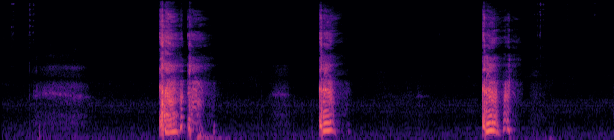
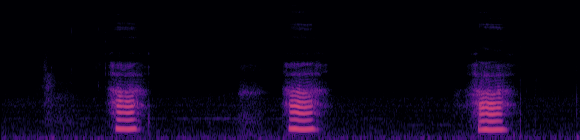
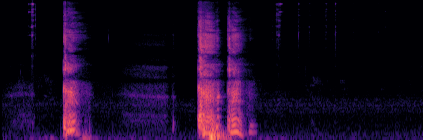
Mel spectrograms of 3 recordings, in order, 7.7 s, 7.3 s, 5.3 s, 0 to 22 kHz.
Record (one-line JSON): {"three_cough_length": "7.7 s", "three_cough_amplitude": 10097, "three_cough_signal_mean_std_ratio": 0.26, "exhalation_length": "7.3 s", "exhalation_amplitude": 860, "exhalation_signal_mean_std_ratio": 0.34, "cough_length": "5.3 s", "cough_amplitude": 7593, "cough_signal_mean_std_ratio": 0.29, "survey_phase": "beta (2021-08-13 to 2022-03-07)", "age": "18-44", "gender": "Female", "wearing_mask": "No", "symptom_cough_any": true, "symptom_runny_or_blocked_nose": true, "symptom_change_to_sense_of_smell_or_taste": true, "symptom_onset": "12 days", "smoker_status": "Never smoked", "respiratory_condition_asthma": false, "respiratory_condition_other": false, "recruitment_source": "REACT", "submission_delay": "3 days", "covid_test_result": "Negative", "covid_test_method": "RT-qPCR"}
